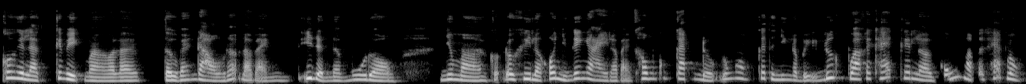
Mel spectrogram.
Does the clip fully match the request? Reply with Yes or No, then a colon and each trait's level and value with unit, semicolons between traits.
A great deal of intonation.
Yes: wide, 6.4 semitones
